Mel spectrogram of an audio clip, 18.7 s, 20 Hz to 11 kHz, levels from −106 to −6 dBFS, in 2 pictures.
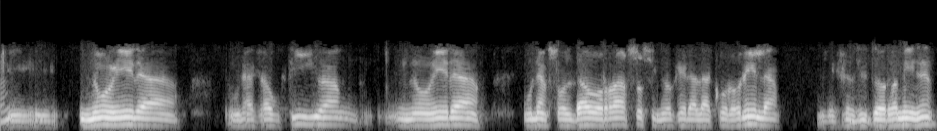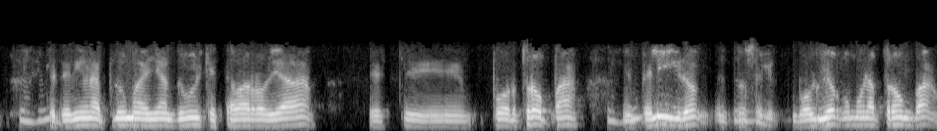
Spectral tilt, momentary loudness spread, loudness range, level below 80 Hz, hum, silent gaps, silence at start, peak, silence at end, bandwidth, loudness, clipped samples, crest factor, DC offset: -11 dB/octave; 15 LU; 5 LU; -66 dBFS; none; none; 0 s; -8 dBFS; 0 s; 3.9 kHz; -24 LUFS; under 0.1%; 16 dB; under 0.1%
